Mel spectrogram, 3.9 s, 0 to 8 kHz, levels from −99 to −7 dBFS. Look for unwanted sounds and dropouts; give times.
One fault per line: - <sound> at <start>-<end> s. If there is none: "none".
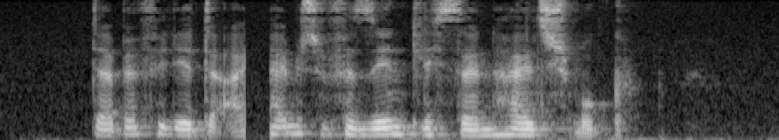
- dropout at 1.2-1.4 s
